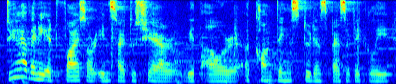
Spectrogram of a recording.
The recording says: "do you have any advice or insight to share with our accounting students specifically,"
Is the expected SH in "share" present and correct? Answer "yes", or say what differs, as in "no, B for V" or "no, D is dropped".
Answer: yes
